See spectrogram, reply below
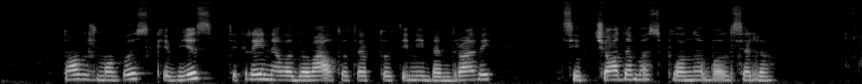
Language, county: Lithuanian, Vilnius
